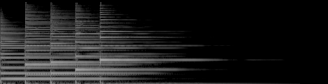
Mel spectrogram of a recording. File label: C 9th Suspended 4th C down Guitar Open F; C9sus4 arpeggiated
